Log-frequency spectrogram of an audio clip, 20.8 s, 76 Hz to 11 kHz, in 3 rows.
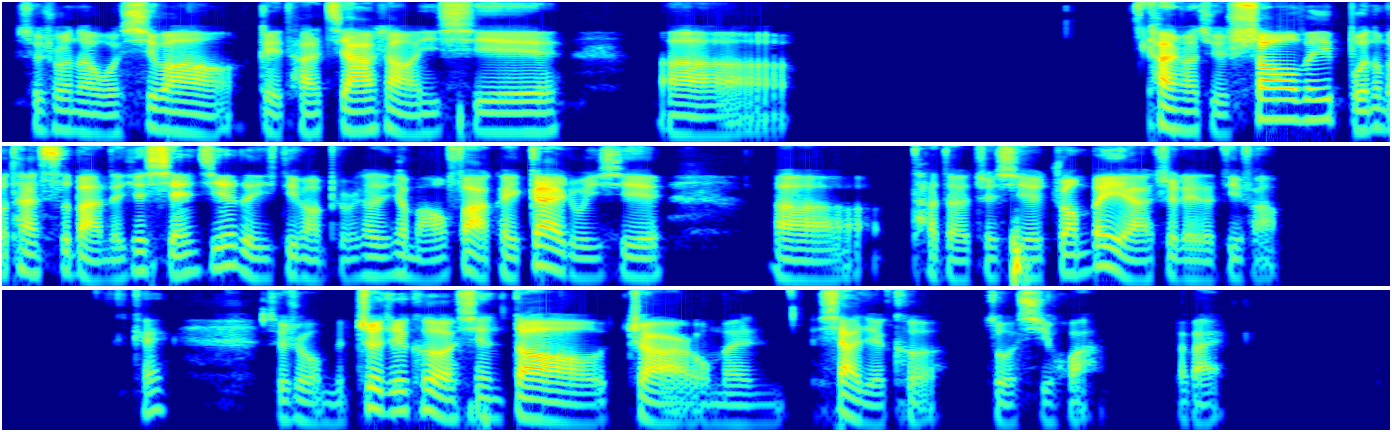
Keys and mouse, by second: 0.8 shift+right click, 1.1-2.4 ctrl+middle drag, 2.4 shift+right click, 2.8-6.3 ctrl+middle drag, 8.5-20.6 ctrl+middle drag.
